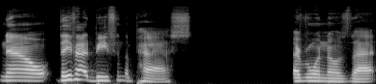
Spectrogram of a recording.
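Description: A bright, sharp tone with fairly even intonation, dry and close with no echo, in a very clean recording over a silent background. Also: man. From California. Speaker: podcast co-host. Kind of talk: casual chat.

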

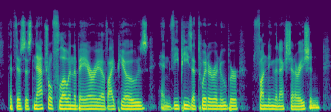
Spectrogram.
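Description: Over a silent background on a very clean recording, a man with an American accent talks at a medium pitch with fairly even intonation. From New Jersey, US. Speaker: venture capital investor. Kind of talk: casual interview. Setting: in person.

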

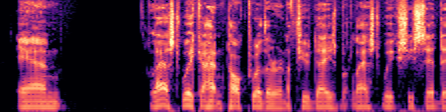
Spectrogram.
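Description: Here a man talks with a Southern US accent at medium pitch. The recording is very clean, with a silent background. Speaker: podcast host and minister. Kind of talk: casual chat about faith and podcasting. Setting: studio. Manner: self-deprecating, talkative, humorous.

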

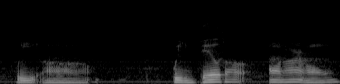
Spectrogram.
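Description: A man's fairly even intonation comes through over noticeable background noise. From Caribbean. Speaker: podcast host. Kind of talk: solo commentary monologue. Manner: halting, many repetitions and fillers.

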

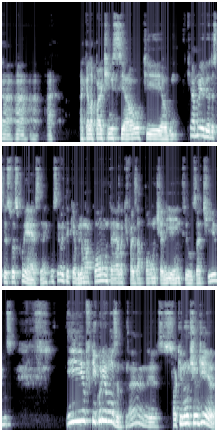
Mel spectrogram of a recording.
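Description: The voice has a dark, mellow tone and is somewhat breathy, with lively intonation at a moderate pace. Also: man, medium pitch for a man. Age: 30s. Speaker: investment content creator, chemist. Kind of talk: podcast interview. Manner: hesitant, with frequent fillers and repetitions.

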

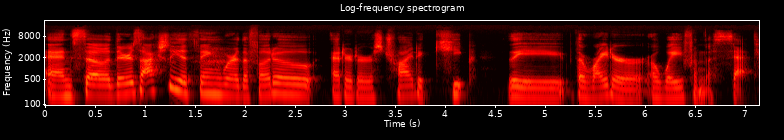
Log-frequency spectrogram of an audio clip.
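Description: At a fairly slow pace, a woman with an ordinary speaking voice talks in a fairly low pitch, with ordinary pitch variation and very even loudness. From New Jersey. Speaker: podcast co-host, photographer. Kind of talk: casual chat. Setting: home basement.

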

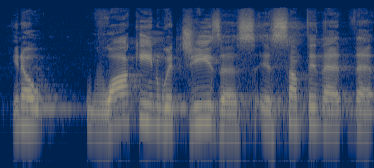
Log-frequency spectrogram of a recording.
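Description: Fairly high-pitched male speech, fairly even in intonation, against noticeable background noise. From US, Idaho. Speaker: guest pastor. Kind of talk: sermon. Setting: church service with congregation.

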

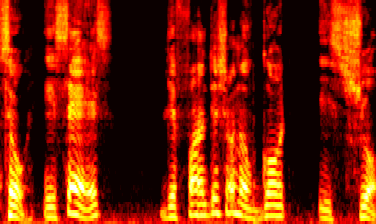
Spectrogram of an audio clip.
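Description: Lively intonation marks this man's voice, which sits at a medium pitch. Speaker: preacher. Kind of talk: sermon. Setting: podcast recording.

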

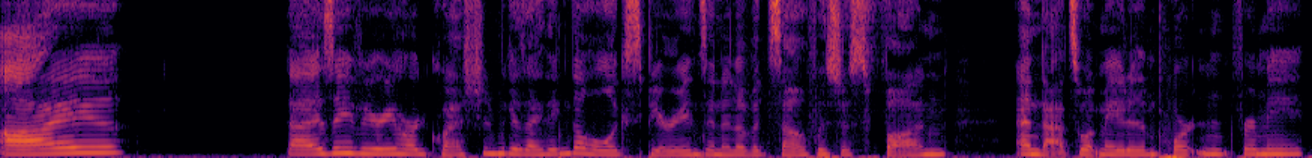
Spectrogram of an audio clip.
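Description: A woman's fairly high voice carries a dark, mellow tone and fairly even intonation. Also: moderate pace. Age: young. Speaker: student newspaper lifestyle editor. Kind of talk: casual interview. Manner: casual, filler-heavy speech.

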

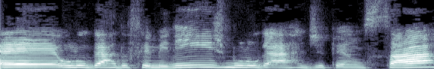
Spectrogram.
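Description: A woman with an unremarkable speaking voice talks fairly slowly at a fairly high pitch against a quiet background. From Rio de Janeiro, Brazil (Santa Teresa). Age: 30s. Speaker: podcast co-host. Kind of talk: casual chat.

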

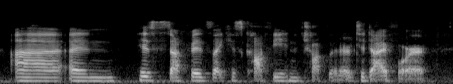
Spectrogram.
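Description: A woman talks at a fairly slow pace. She has a Canadian accent. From Canada, Brockville, Ontario. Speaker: digital nomad, travel guest. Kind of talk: casual interview chat. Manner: hesitant, many fillers.

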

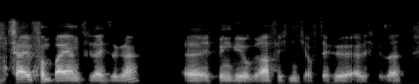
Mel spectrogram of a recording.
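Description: A man speaks against a quiet background, his voice dry and close with no echo. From Düsseldorf area, Germany. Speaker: podcast co-host. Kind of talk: casual chat.

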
